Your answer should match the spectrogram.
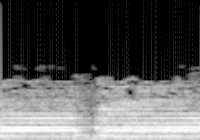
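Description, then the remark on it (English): A car horn, sounded by the driver of a moving car, blares in a loud, sustained, buzzy tone, briefly dipping before continuing steadily, with no voices over it. “What are you honking now for?”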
